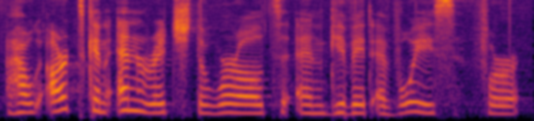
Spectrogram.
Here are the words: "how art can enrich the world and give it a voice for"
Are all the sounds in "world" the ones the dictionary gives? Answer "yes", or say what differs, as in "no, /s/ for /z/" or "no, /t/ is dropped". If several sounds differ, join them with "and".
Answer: yes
